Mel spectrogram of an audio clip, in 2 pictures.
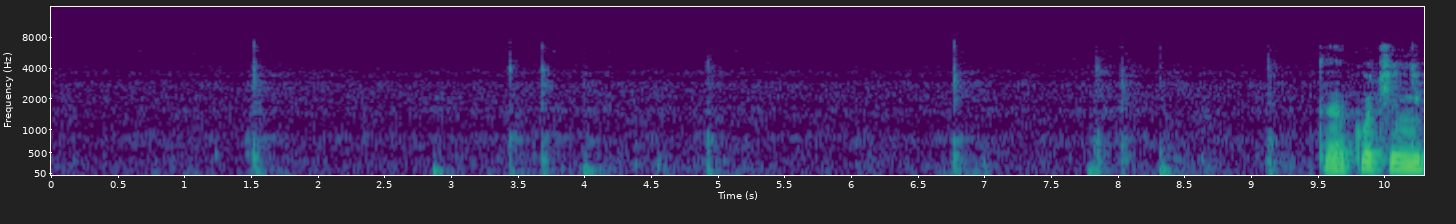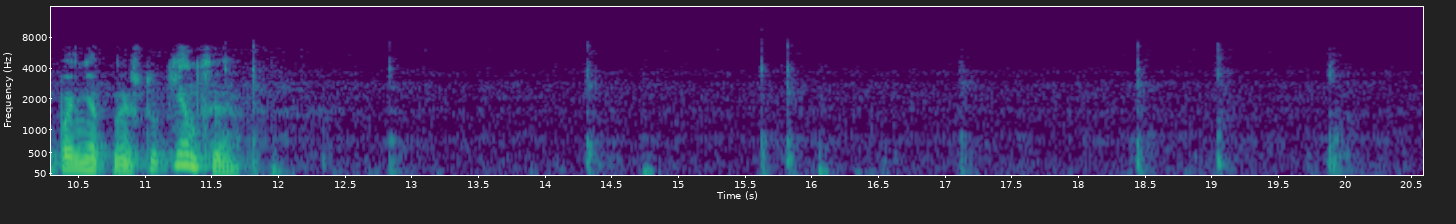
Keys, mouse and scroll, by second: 3.5 shift+click, 5.1-7.1 drag, 7.9 shift+click, 9.4-10.4 drag, 11.8 shift+click, 13.0-14.5 drag, 15.7 shift+click, 17.3-18.7 drag, 19.3 middle click.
